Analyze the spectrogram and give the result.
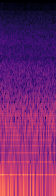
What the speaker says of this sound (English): these waves are just gonna keep kicking you back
